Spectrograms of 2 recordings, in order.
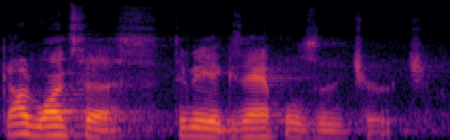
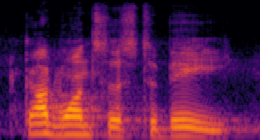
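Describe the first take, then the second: First: Said in the usual way. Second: Slow and louder, leaning on "God wants us to be"; emphatic slow repeat. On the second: Shown as a demonstration. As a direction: hammer home "God wants us to be" slowly. Preacher repeats his point, emphatic.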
